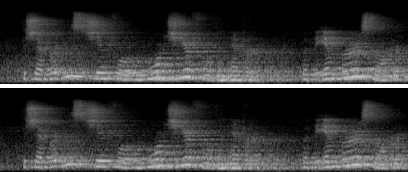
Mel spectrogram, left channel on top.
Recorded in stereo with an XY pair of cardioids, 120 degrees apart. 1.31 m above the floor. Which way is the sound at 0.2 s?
5° left.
